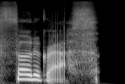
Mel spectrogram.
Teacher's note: The stress is on the first syllable, photograph. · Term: word stress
